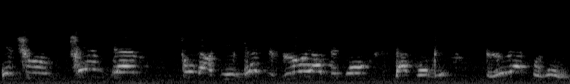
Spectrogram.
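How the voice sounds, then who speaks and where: A Nigerian man with a very high voice speaks as a phone-in caller. He gives his opinion haltingly, often repeating words. The sound comes down a thin telephone line. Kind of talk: giving opinion on air. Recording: narrow, distant telephone line.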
